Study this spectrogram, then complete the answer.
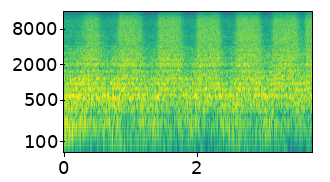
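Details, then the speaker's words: Oxy-acetylene cutting torch on 3/8" steel, neutral preheat flames set, cutting lever pressed: loud steady rushing hiss with slight pulsing; cutting oxygen blast flowing strongly and normally. "That's when I'm giving it the oxygen blast."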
